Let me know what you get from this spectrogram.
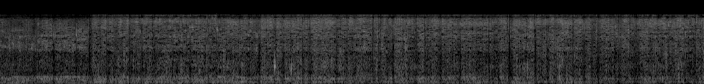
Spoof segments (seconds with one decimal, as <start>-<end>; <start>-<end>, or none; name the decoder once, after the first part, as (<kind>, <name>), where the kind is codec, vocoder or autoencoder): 0.0-1.4 (codec, SNAC); 2.3-6.4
